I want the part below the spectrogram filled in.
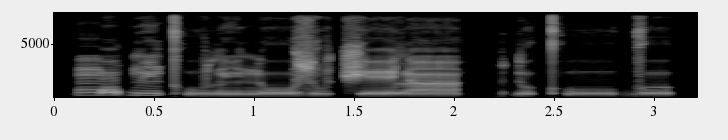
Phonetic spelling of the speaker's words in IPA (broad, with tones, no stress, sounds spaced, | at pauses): m ɔ˦ b ĩ˦ kʼ u˨ l ĩ˨ n oː˨ z u˨ t͡ʃ e˨˦ l ã˦ | ɗ ʊ˨ kʼ uː˦ ɡ ʊ˦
